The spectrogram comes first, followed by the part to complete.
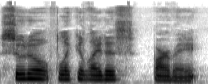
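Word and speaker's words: pseudofolliculitis barbae: A lot of black people who have facial hair suffer from a condition called pseudofliculitis barb.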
